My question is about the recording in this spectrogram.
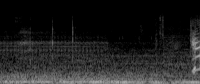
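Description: A film soundtrack heard through the reaction: a low steady rumble, then near the end a woman starts shouting a name in a rising, strained voice.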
